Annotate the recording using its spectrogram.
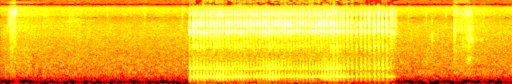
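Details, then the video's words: Snoring dog: a single harsh, buzzing inhalation lasting about two and a half seconds, built from quick vibrating pulses and rolling off in a stutter, between quiet indoor pauses with a couple of faint clicks. "Snoring dog"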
